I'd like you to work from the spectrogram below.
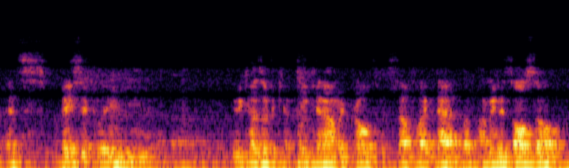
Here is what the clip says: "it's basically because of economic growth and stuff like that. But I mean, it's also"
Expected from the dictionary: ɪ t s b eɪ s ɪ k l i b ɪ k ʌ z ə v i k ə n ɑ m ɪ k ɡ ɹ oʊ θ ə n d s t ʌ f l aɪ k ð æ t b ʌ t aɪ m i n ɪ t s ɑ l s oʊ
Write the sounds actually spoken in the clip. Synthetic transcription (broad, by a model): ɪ t s b eɪ s ɪ k l i b ɪ k ʌ z ə v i k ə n ɑ m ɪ k ɡ ɹ oʊ θ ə n s t ʌ f l aɪ k ð æ t b ʌ t aɪ m i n ɪ t s ɑ l s oʊ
